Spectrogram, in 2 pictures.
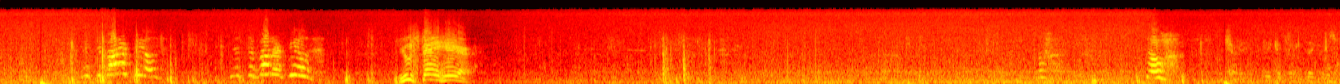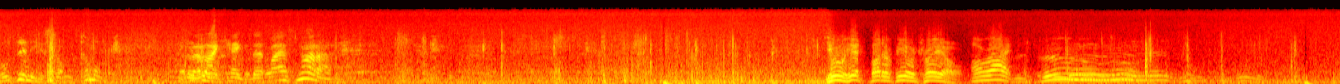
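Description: A man speaks calmly nearby, heard through an old, hissy recording.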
